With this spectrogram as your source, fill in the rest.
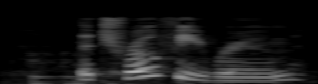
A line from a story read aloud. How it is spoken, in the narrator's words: Penny cried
